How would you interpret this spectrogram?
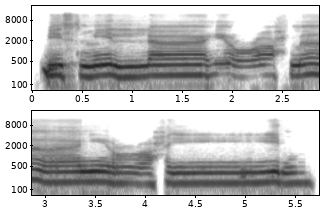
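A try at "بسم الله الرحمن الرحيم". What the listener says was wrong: Jangan lupa nutup mulut. Kedengarannya kayak gini. Bismillahirrahmanirrahim. Hin. Bibirnya mingkemin. Him. Gitu.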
